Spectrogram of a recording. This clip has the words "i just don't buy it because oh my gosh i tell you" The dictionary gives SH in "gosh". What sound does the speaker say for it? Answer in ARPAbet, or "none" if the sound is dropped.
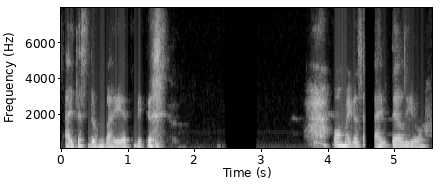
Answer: S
